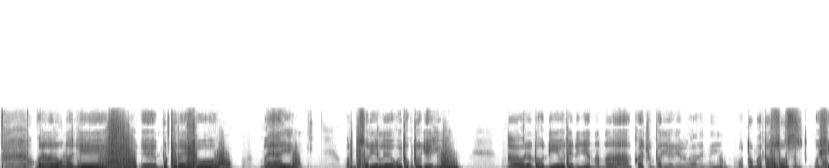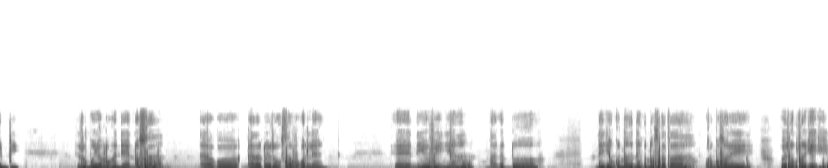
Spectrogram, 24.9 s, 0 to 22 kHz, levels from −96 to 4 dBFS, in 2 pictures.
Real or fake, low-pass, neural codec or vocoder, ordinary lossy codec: fake; none; codec, 16 kHz, 8 kbps, FreqCodec, larger model; none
